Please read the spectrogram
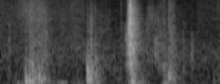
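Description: About four short, soft knocks spread through two seconds: footsteps crossing a room and a door being handled.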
